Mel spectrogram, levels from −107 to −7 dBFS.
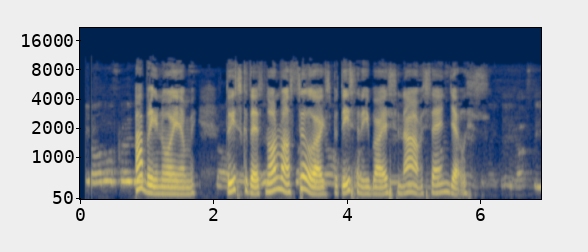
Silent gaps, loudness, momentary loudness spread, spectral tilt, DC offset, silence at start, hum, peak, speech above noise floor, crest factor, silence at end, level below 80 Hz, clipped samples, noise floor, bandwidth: none; -23 LUFS; 13 LU; -4.5 dB/octave; under 0.1%; 0.1 s; none; -4 dBFS; 23 dB; 20 dB; 0 s; -66 dBFS; under 0.1%; -46 dBFS; 10 kHz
